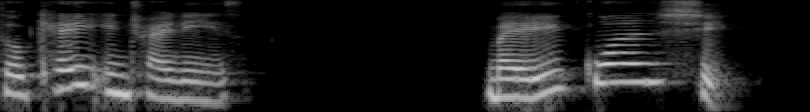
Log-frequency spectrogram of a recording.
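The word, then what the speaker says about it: 没关系: 没关系. 系 is in the neutral tone. 没关系. 没关系. 没 no, don't have. 关系 relationships or impact. So 没关系 no impact.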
